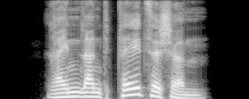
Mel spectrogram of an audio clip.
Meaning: strong dative masculine/neuter singular of rheinland-pfälzisch
- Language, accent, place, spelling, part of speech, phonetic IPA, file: German, Germany, Berlin, rheinland-pfälzischem, adjective, [ˈʁaɪ̯nlantˈp͡fɛlt͡sɪʃm̩], De-rheinland-pfälzischem.ogg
